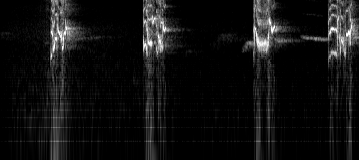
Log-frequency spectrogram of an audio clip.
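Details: Lovebird song used to encourage young birds to sing: four loud, harsh, buzzy squeaking chirps roughly one second apart, with a brief thin whistle between the last two.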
